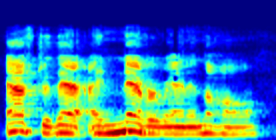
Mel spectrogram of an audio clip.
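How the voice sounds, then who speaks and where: A woman's voice: on the low side, fairly quick, pushed and bright. A woman voicing a friendly, easygoing male computer teacher in a storybook, with a folksy, explanatory way of talking. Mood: reminiscing.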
